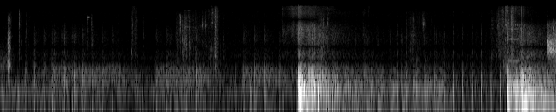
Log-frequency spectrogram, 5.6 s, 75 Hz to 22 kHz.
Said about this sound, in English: there's a fucking 50 cal up there somewhere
